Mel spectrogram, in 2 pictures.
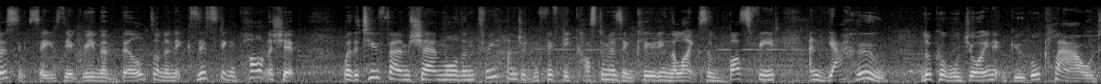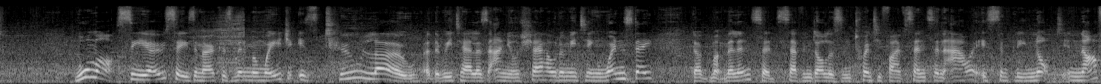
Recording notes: live from the New York Stock Exchange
